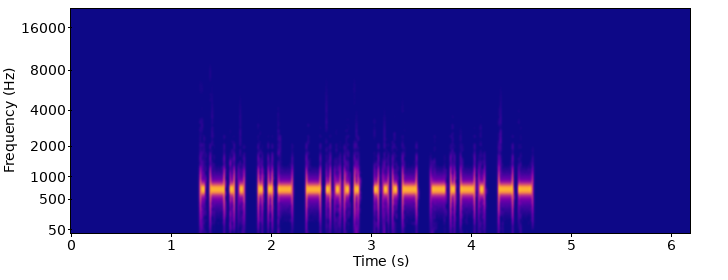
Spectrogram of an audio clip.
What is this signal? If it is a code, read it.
Morse code, heard as a keyed tone, about 25 wpm, 700 Hz. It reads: LU6VCM
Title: DXCC-100 Call Signs - 6 Characters - 25wpm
